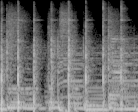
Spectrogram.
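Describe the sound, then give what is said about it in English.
Rapid, evenly spaced hammer strikes, about seven sharp clanks in a steady rhythm, ringing over a tonal musical backing. “Hammer!”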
